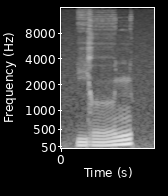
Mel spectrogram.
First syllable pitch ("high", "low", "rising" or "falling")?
rising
